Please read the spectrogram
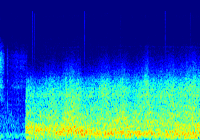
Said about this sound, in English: The plane circles over New York.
